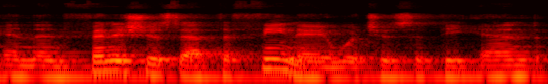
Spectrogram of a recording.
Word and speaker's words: Fine: then finishes at the finae which is at the end of the second line there where you see the word fine it's actually pronounced feeney that means that's the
